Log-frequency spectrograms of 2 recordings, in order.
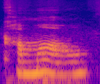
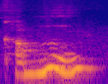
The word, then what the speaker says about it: Kamau: As a matter of fact, this name, Kamau, it's actually a Kenyan name, and it's a male name. It's a male name, and it's not pronounced Kamau, it's pronounced Kamu.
